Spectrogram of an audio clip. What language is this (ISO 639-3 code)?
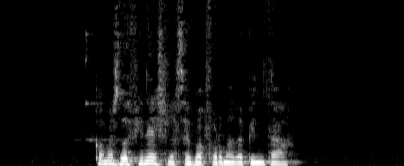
cat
